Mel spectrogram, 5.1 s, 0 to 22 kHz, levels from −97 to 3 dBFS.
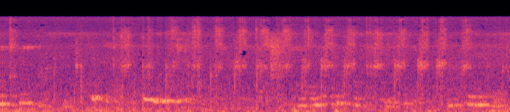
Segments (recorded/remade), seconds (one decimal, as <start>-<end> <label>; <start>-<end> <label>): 0.0-3.1 recorded; 3.1-5.1 remade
